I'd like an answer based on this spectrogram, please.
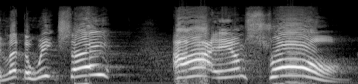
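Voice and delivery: "strong" drawn out, loud and high; proclaiming loudly. Shown as a demonstration. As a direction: declare "I am strong" with full force. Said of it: "What does he say?".

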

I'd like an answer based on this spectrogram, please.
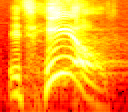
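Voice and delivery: loud, high-pitched burst of amazement; astonished exclamation. Retold or imitated. Healed man telling the one who prayed, astonished exclamation. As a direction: exclaim it at full volume.

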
